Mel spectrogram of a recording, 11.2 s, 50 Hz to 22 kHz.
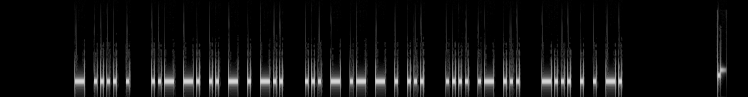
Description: Morse code, heard as a keyed tone, about 25 wpm, 700 Hz. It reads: THE UNITED STATES HAS BEEN
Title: Sets of 5 Words Encore2 25wpm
